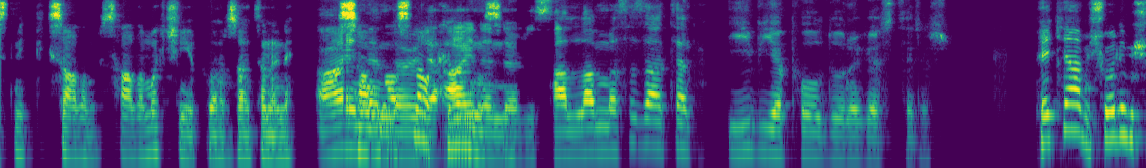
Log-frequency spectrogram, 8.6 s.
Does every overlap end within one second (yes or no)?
no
